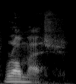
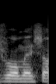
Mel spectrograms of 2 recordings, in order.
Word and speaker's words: Romesh: It's Ramsh. It is Romesh.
